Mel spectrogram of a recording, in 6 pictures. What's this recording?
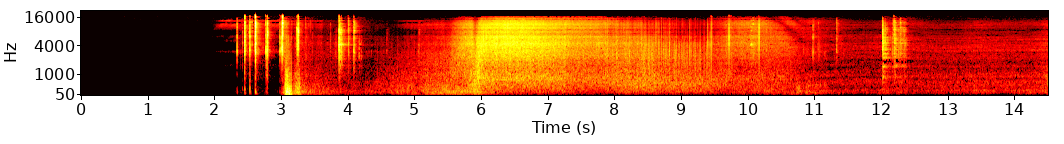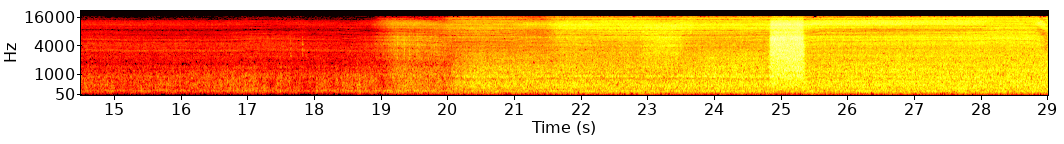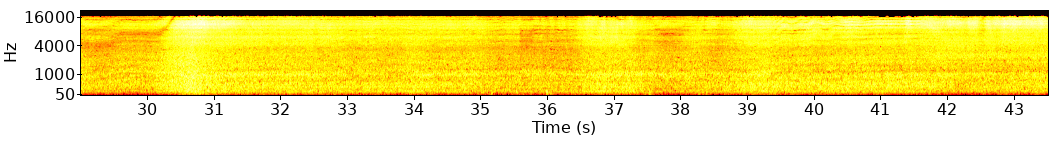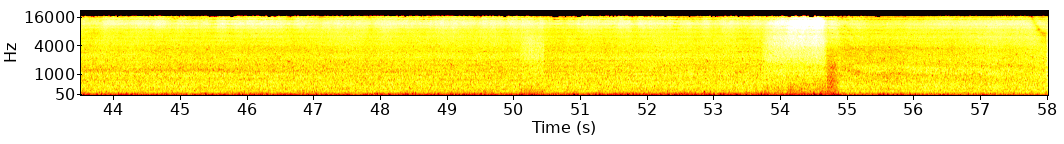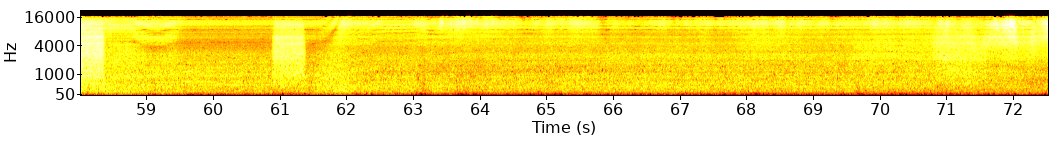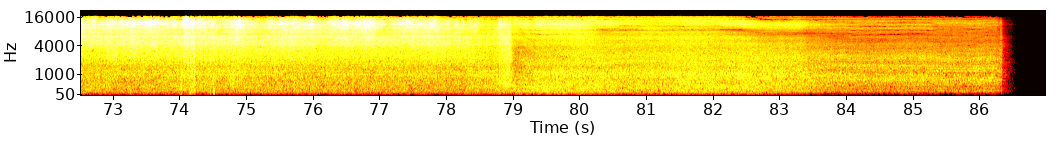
Full work cycle of a torch being lit and used to cut through a steel sheet.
